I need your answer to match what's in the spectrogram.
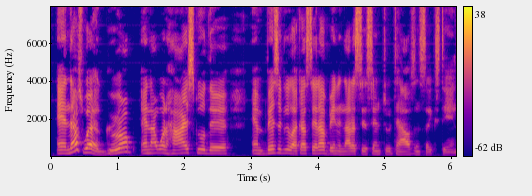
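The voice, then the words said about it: Non-American foreign accent. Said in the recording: “you're not from America. And also, you know, listeners can probably tell you have an accent.”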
